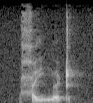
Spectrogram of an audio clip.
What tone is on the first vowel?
low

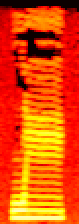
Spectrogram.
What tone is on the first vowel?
high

